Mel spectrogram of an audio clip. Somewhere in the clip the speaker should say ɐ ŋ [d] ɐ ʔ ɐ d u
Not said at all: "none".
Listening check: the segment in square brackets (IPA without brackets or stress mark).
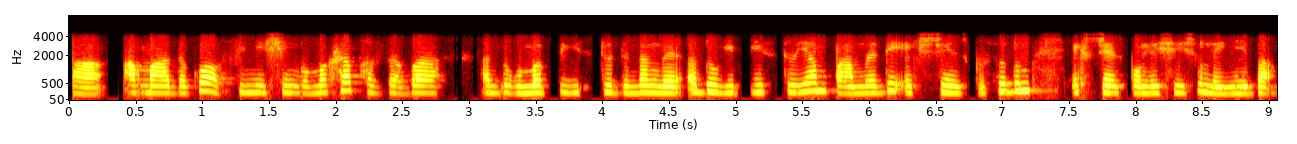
n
